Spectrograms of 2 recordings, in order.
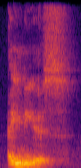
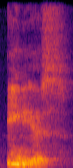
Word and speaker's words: Aeneas: heus um by reinch it's very very hard to pronounce and I spent hours having a look and everywhere seems to have different ideas of how to pronounce it it's actually spell a e n e a s anus demo um but it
